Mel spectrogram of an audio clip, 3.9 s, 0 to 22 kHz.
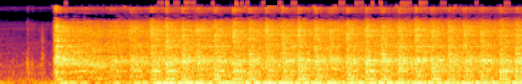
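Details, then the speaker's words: Turbo 6.0 L truck with Walbro 525 fuel pump, 80 lb decap injectors and return-style rails, first fire on 3-bar speed-density tune: starter cranks steadily with throttle blipped but never fires; crank, no start, suspected tune issue. "It's kind of odd that it doesn't even want to offer to start. I wonder what is going on with you."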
